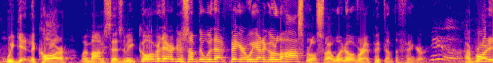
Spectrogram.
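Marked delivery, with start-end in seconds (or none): 1.8-4.2 urgent mom. Retold or imitated. Mom ordering in panic.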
